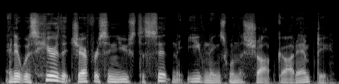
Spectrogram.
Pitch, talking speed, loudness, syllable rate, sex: 105 Hz, 300 wpm, -19 LUFS, 7.2 syllables/s, male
